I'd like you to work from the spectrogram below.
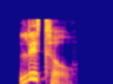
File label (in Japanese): イギリス英語 little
